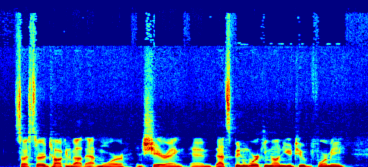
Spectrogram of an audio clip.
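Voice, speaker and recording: A man with an American accent talks at a fairly quick pace. He has a normal speaking voice at a medium pitch. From Indiana, US Midwest. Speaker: YouTuber and former stand-up comedian. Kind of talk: casual interview chat.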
